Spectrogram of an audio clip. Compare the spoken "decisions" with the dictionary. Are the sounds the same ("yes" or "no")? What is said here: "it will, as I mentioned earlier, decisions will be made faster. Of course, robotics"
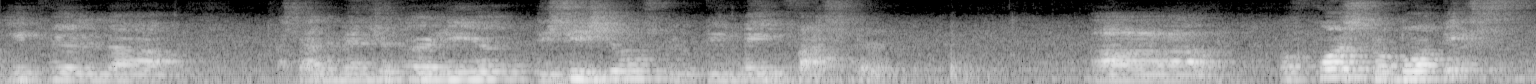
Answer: no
